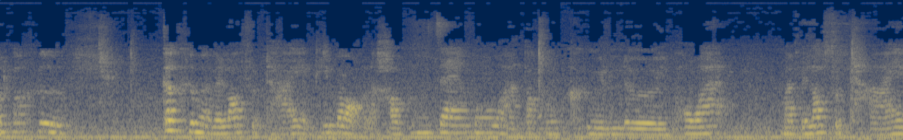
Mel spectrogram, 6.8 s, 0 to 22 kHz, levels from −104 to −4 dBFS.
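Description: No technical faults can be heard anywhere in the speech recording: the signal holds steady throughout, with nothing interrupting, distorting or altering it.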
